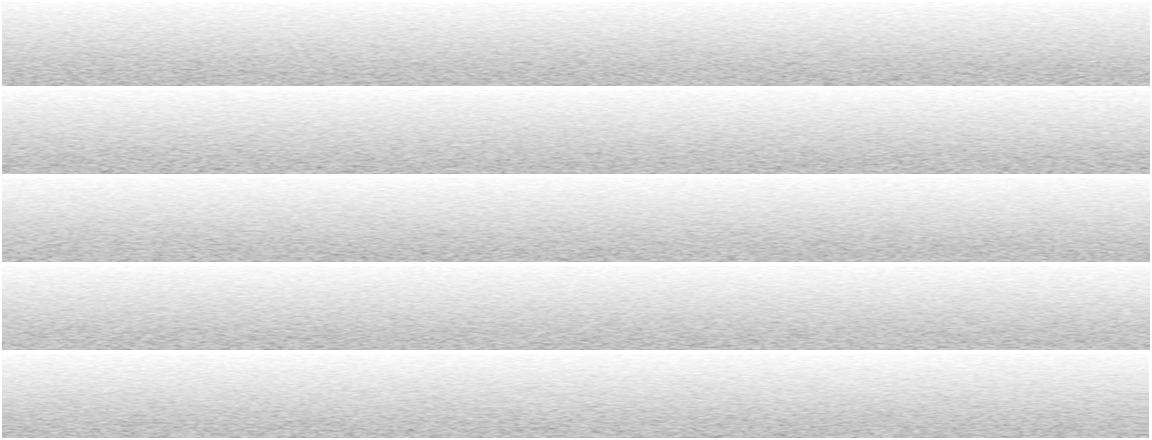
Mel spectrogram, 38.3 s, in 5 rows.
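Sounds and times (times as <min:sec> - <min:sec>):
white noise: 0:00.0 - 0:38.2.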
